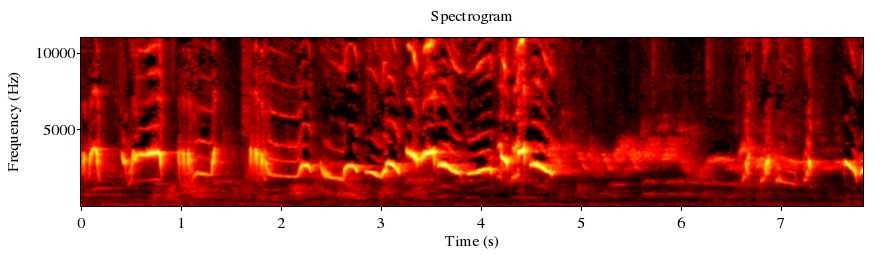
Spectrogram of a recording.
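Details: Chinese hwamei in a cage belting out fighting song right beside the recorder: rapid, tumbling whistled phrases that swoop and warble, then a quieter stretch before the loud whistling resumes.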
